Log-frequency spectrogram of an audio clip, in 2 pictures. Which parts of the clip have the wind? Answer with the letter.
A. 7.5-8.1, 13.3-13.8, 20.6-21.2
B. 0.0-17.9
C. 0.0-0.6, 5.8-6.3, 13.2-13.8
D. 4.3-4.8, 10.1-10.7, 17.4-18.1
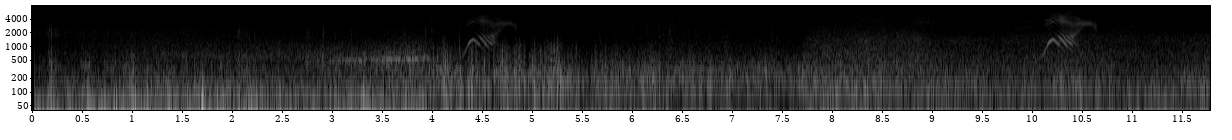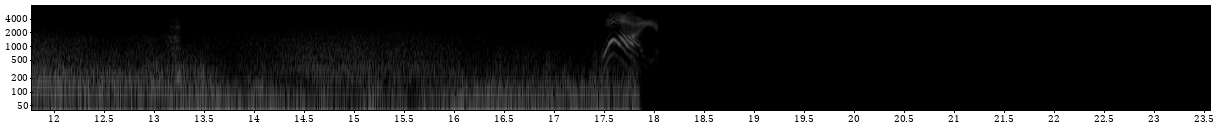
B.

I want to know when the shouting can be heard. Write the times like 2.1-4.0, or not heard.
4.3-4.8, 10.1-10.7, 17.4-18.1.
